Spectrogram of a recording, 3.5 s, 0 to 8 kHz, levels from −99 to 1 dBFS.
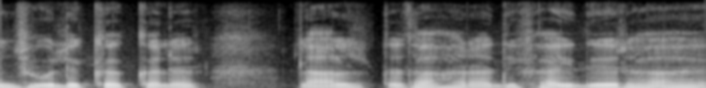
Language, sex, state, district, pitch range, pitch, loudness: Hindi, male, Uttar Pradesh, Lalitpur, 130-135 Hz, 130 Hz, -17 LUFS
